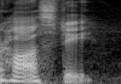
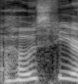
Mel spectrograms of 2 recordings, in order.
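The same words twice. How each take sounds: First: "Hosty" with an open AH, as HAH-stee; open AH pronunciation. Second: "Hosty" with a long O, as HOH-stee; long O pronunciation. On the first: Host offers the other surname option, "[name]" said HAH-stee. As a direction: say "Hosty" with the vowel of hot. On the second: Host checks a musician's surname, "[name]" said HOH-stee. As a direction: say "Hosty" to rhyme with toasty. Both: Shown as a demonstration. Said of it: "Is it [name] or [name]?".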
